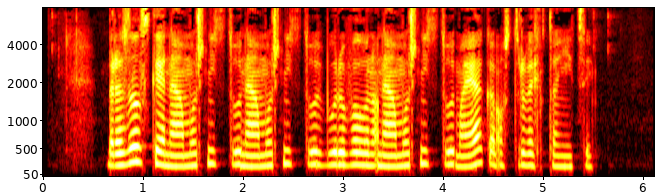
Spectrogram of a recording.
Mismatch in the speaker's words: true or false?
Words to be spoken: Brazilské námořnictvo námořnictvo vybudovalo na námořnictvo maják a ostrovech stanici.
false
